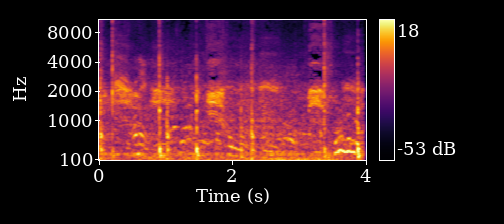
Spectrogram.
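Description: Crows cawing repeatedly, short harsh calls about once a second, over several sharp knocks of a large knife striking fish on a wooden chopping block.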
